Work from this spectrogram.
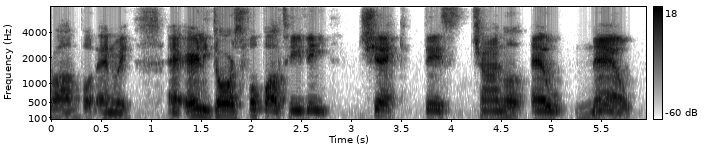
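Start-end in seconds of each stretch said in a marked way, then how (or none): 1.3-5.8 slow, word-by-word urging; deliberate, slowed-down recommendation; emphatic plug. Real, not acted. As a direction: space out each word for emphasis. Plugging a friend's channel emphatically.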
